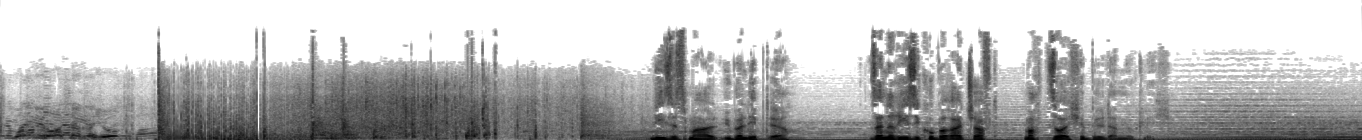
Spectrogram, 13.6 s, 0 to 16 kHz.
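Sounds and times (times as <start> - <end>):
speech: 0.1 - 2.8, 6.5 - 8.0, 8.7 - 11.8
artillery shell exploding on impact in a combat zone: 1.6 - 4.6.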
